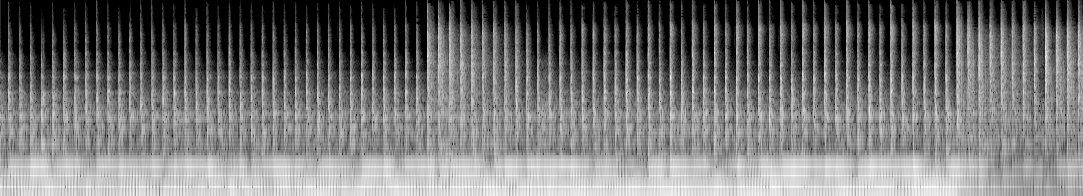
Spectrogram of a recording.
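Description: Dark techno track: a fast, even synth pulse over a sustained low bass drone, with the brighter top end opening up about four seconds in. The bass drops out just before the end.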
